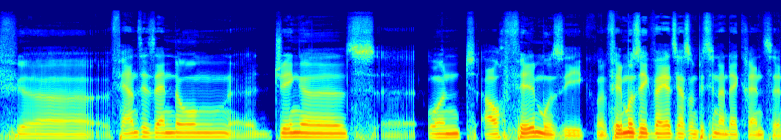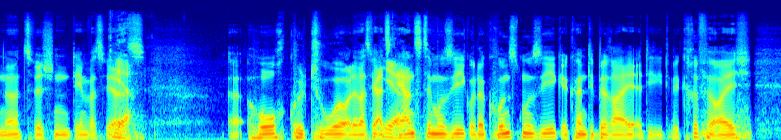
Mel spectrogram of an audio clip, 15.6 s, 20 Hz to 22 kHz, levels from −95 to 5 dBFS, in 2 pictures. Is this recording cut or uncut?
uncut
